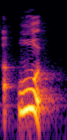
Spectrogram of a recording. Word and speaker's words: oud: And oud, that's how it's pronounced in Arabic, is one of the most distinguishing flavors of the Aleppian cooking.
